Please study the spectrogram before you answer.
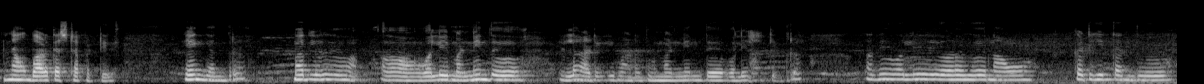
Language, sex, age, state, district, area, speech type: Kannada, female, 30-45, Karnataka, Dharwad, urban, spontaneous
